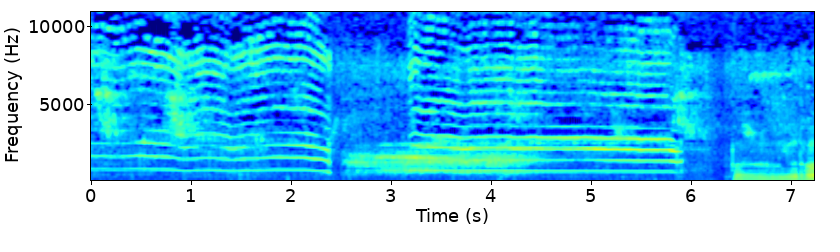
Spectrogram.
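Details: Hungry kitten crying for food, a feral cat whose mother is nearby: long drawn-out harmonic meows, two sustained cries over the first six seconds, then a shorter rising-falling meow at the end; low background noise, brief speech nearby.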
